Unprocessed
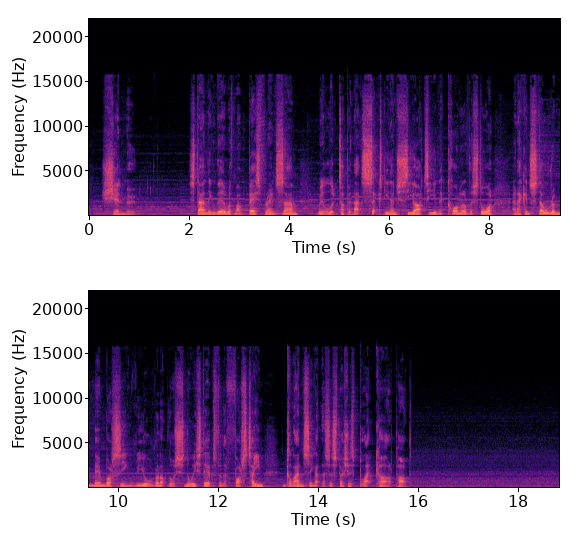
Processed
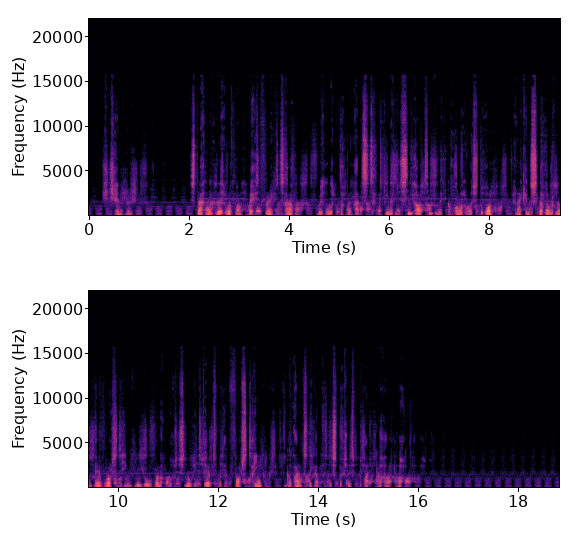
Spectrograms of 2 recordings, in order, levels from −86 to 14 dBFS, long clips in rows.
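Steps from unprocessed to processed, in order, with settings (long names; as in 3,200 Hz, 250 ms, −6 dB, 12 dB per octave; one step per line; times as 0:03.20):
echo through a band-pass that steps 115 ms, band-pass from 640 Hz, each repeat 0.7 octaves, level −3.5 dB
two-band tremolo in antiphase 5 Hz, depth 100%, crossover 1,300 Hz
expander for the loud parts 1.5 to 1, over −30 dBFS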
